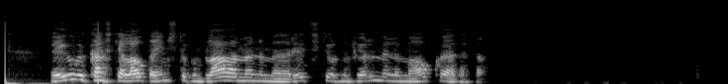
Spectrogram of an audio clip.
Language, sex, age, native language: Icelandic, male, 50-59, Icelandic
